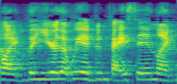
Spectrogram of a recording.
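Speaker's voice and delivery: ordinary talk, nothing marked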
